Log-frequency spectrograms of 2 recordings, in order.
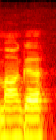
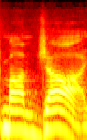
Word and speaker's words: manga: started working at Viz, he used to call it manga. Now he calls it manja. I was like, Like he's trying to get like one up on you. yeah. He's like, actually, son, it's pronounced manja. You're like, no, it's not. It's really not.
